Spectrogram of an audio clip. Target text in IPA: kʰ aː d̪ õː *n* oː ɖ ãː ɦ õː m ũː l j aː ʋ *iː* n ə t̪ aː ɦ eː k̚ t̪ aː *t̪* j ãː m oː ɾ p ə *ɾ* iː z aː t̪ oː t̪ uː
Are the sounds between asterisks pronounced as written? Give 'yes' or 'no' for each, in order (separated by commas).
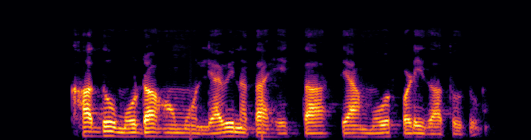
no, yes, yes, no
